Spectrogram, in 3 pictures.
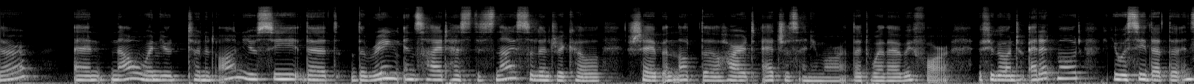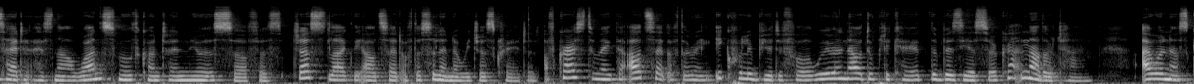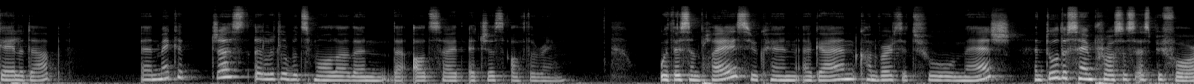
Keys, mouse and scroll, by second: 0.4 click, 1.2 click, 1.6 middle click, 2.2 right click, 3.0 x, 3.5 middle click, 7.1 Tab, 7.4 middle click, 8.1 right click, 8.4 right click, 8.6 Tab, 9.0 alt+a, 9.9 ctrl+alt+shift+m, 10.8 middle click, 10.8 scroll up 1, 11.5 scroll up 4, 11.8 middle click, 14.4 scroll down 2, 14.7 middle click, 17.3-18.1 scroll up 2, 18.1 right click, 18.7 right click, 19.4 shift+middle click, 20.1 shift+d, 22.0 KP_1, 23.6 s, 28.4 middle click, 31.0 click, 32.9 middle click, 33.3 Tab, 34.2 a.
